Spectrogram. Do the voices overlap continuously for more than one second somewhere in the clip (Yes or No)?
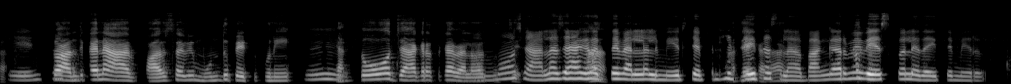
No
